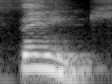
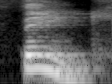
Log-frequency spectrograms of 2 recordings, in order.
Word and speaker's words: think: preciso de pensar think Olha a pronúncia novamente do th aqui ó não vozeado think think tá a STE Gara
